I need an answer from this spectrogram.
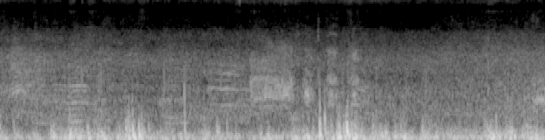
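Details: Northern elephant seals at Point Reyes, Marin County, Northern California, give deep, gurgling grunts and snorts in uneven bursts.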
